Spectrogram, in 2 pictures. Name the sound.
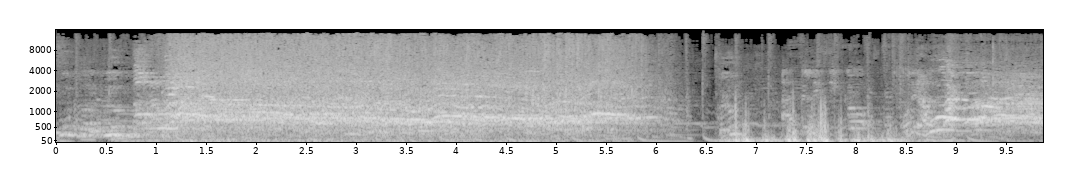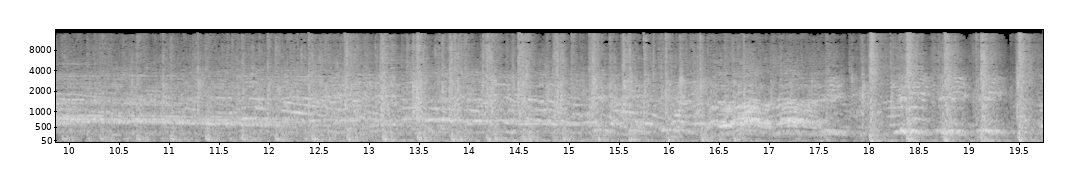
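crowd cheering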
